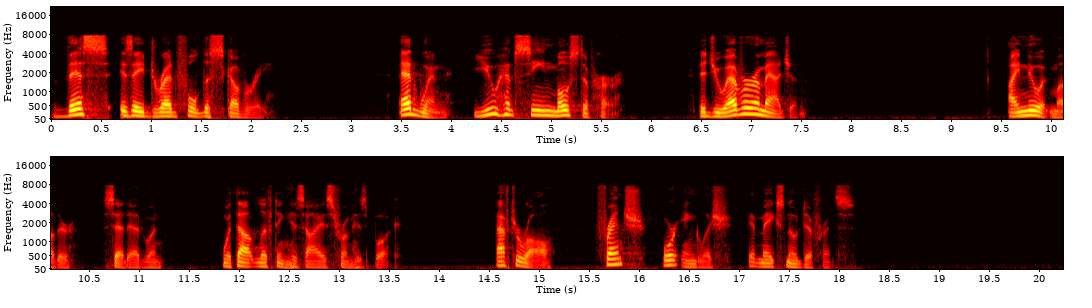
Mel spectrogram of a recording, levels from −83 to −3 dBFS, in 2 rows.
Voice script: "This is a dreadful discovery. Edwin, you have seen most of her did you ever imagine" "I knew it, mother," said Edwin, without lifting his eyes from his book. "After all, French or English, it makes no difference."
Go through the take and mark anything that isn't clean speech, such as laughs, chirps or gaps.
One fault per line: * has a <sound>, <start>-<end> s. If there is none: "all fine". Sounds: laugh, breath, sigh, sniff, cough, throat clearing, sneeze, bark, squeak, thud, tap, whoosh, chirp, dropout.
all fine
